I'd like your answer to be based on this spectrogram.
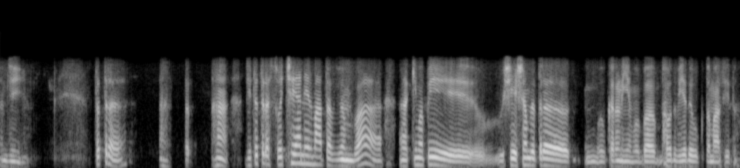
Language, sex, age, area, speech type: Sanskrit, male, 18-30, rural, conversation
